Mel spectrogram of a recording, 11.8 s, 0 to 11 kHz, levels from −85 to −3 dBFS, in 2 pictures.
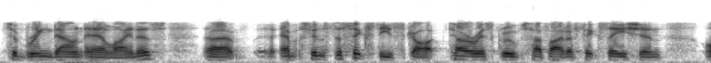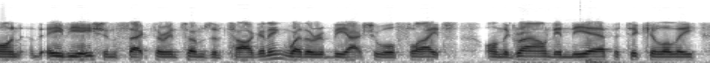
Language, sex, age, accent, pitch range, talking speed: English, male, 30-49, British, 120-135 Hz, 175 wpm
